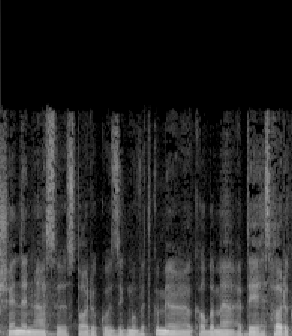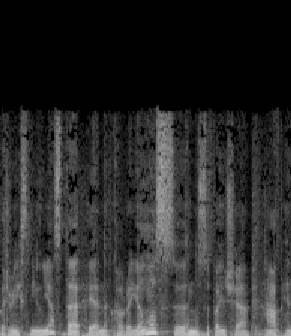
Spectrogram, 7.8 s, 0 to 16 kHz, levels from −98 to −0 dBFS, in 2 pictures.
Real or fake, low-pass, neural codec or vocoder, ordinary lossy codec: fake; 10.8 kHz; codec, 24 kHz, 0.9 kbps, WavTokenizer, small release; MP3, 48 kbps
